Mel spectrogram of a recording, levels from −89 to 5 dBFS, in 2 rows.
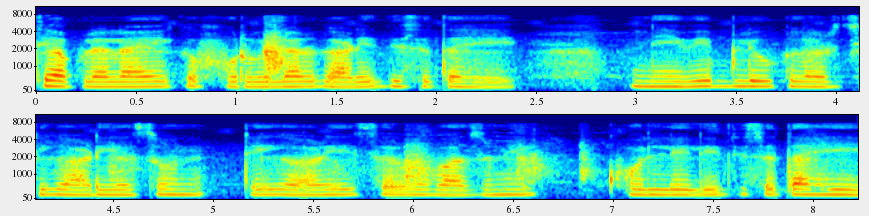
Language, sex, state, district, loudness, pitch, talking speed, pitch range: Marathi, female, Maharashtra, Dhule, -22 LUFS, 200 Hz, 145 wpm, 195-205 Hz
